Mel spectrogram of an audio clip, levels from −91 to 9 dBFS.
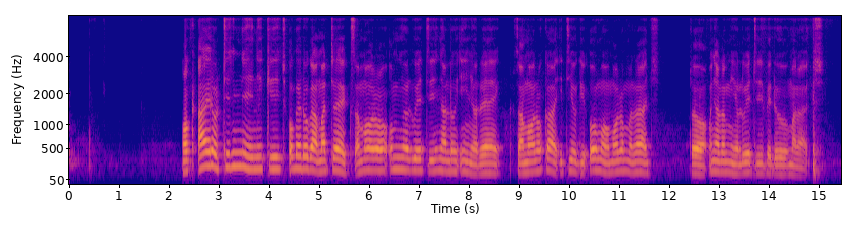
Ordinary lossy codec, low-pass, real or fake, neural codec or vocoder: none; none; fake; codec, 16 kHz, 4 kbps, FunCodec, trained on LibriTTS, 50 frames a second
